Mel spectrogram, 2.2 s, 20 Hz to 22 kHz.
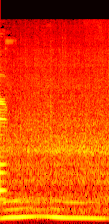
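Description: Flowmaster American Thunder exhaust on a 2005 Dodge Magnum R/T's 5.7-litre Hemi V8, heard from inside the cabin as a loud, steady low note while cruising at around 2,000–2,500 rpm.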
